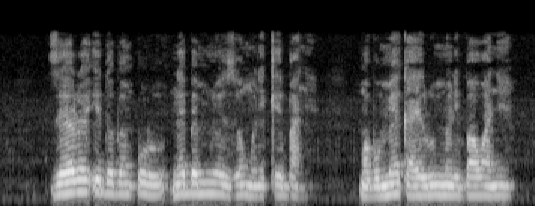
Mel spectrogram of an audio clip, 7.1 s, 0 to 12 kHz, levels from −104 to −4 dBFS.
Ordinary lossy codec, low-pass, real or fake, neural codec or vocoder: none; 7.2 kHz; real; none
